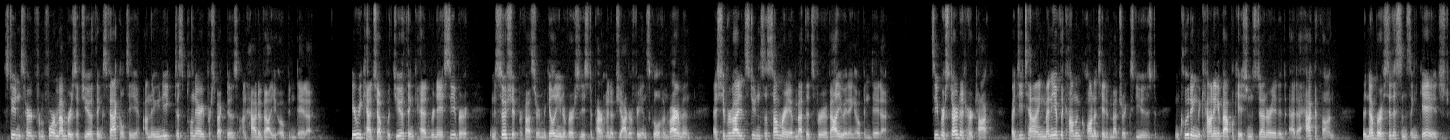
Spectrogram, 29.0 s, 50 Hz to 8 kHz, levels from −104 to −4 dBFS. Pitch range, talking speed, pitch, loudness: 125-160 Hz, 165 wpm, 140 Hz, -28 LUFS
